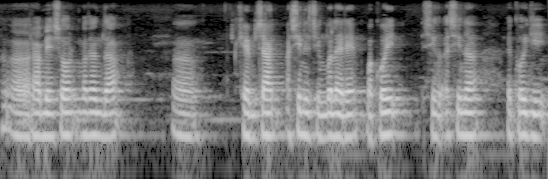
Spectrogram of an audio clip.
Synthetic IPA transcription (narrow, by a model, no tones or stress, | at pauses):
ɾamesoɾmɐtʰɐŋdɐ | kʰemt͡ʃanɐsinɐt͡ʃiŋbɐlajɾemɐkʰojsiŋɐ̰sinɐɐjkʰojɡi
